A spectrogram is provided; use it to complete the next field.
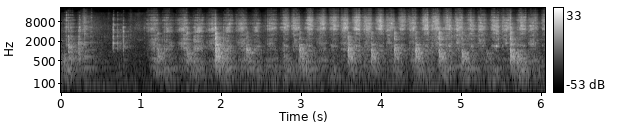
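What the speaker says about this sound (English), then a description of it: "Just come in here with a file and clean them off. Clean the corrosion off of them." A hand file scrapes corrosion off a metal part on a 2011 Toyota Tacoma in repeated, rhythmic rasping strokes, about two per second, loud and close with no talk.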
